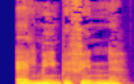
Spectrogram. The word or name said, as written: almenbefindende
